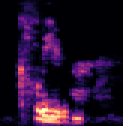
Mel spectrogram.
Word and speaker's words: Cleaver: dr oh my okay dr robert pronounced clever okay dr robert cleaver what's his title um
